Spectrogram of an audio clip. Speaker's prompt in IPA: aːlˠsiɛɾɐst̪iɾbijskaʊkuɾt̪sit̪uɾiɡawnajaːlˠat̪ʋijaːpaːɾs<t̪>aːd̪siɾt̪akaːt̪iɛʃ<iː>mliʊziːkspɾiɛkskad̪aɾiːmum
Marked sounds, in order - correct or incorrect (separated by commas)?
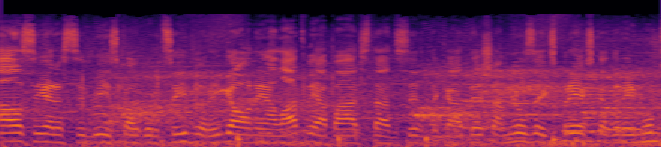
correct, incorrect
